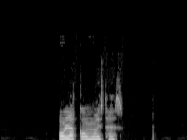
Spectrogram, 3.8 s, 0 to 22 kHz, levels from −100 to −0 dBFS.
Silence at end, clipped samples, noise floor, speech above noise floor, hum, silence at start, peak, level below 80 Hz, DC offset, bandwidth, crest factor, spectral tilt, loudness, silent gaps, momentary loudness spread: 1.35 s; under 0.1%; -90 dBFS; 66 dB; none; 1.2 s; -8 dBFS; -82 dBFS; under 0.1%; 9.6 kHz; 20 dB; -4.5 dB/octave; -24 LUFS; none; 16 LU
